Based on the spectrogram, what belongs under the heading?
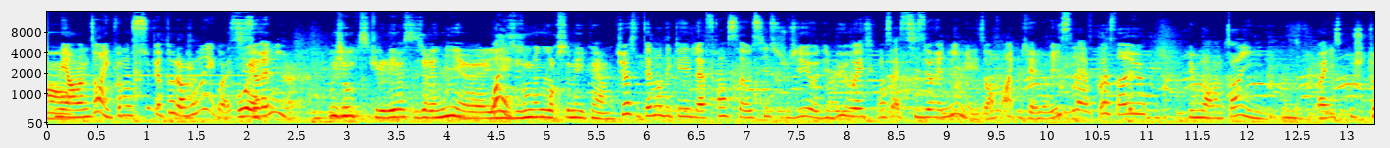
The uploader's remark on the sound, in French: il y a bcp de bruit de fond ou nous avons enregistré l’épisode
